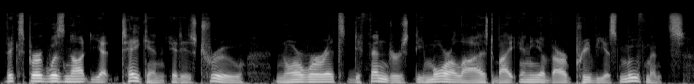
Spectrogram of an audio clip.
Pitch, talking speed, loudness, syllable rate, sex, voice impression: 110 Hz, 165 wpm, -19 LUFS, 5.0 syllables/s, male, masculine, adult-like, slightly fluent, slightly refreshing, sincere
